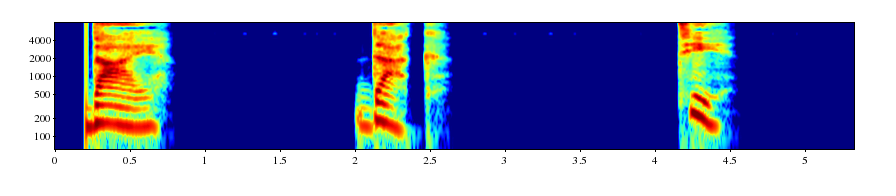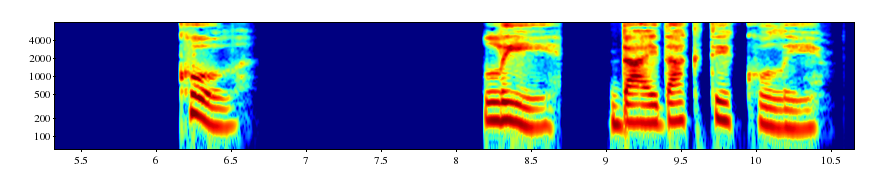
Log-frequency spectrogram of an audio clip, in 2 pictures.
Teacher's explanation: Stress dak and keep dically light.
